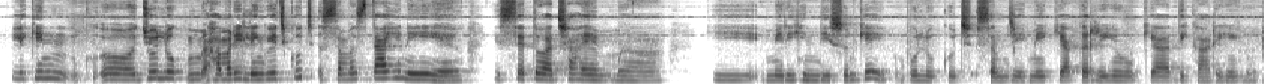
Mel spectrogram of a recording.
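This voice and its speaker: Woman with a non-native accent and fairly high pitch. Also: ordinary pitch variation. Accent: non-native Hindi, self-described weak Hindi. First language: a regional language other than Hindi (speaking Hindi). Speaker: cooking vlogger. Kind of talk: cooking tutorial. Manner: halting, many fillers.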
